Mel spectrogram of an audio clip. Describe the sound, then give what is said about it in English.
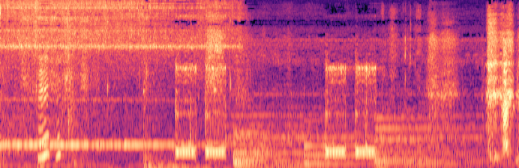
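An outgoing call's ringback tone repeats twice in a double-pulse pattern, clear as if from a phone speaker, over steady background hum and faint chatter. “Where's my phone? I need to ring”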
